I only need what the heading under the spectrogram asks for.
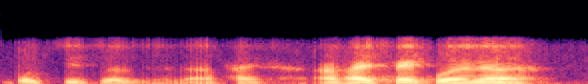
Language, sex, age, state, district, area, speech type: Assamese, male, 30-45, Assam, Morigaon, rural, conversation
